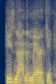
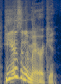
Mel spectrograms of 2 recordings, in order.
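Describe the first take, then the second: First: Said in the usual way. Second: "is" pitched higher and hit hard; stress on IS. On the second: Shown as a demonstration. To critics who doubt Embiid's citizenship, stress on "is". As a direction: lean hard on "is" in "He is an American". Correcting the claim with emphasis.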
